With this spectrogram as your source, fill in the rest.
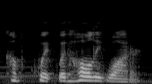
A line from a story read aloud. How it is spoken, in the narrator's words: cried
